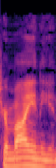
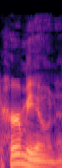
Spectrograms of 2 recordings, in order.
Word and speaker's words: Hermione: Do you know that Hermione's name is pronounced Hermione and not Hermione, as I pronounced it my entire childhood? – Yeah.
